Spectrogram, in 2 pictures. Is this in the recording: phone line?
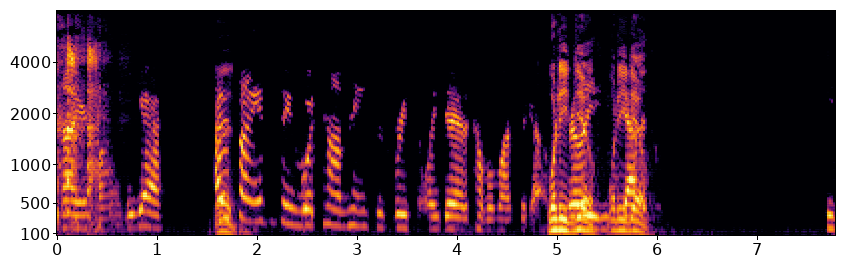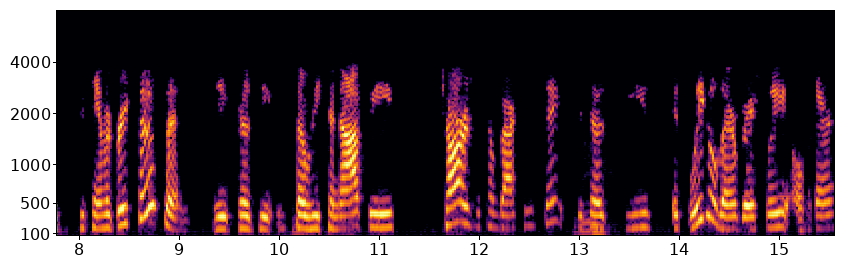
yes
